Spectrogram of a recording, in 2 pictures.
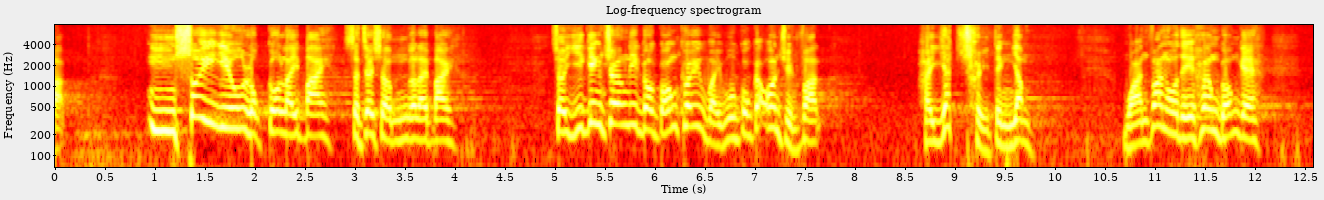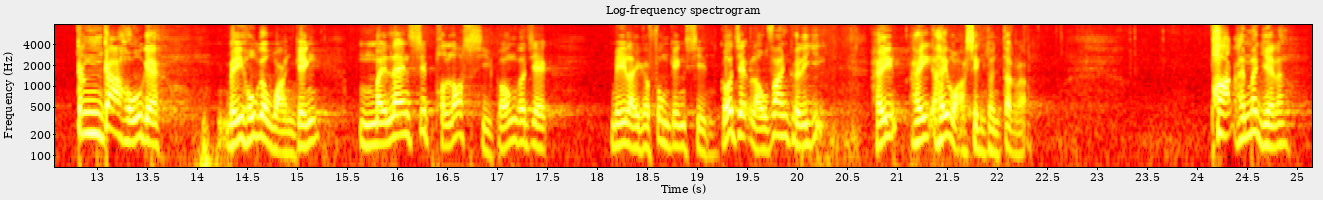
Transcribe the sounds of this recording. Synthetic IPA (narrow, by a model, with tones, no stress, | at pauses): m̩˨˩sɵ˥ɥjiː˧wlʊ˨kːɔː˧lɐ˨˧jpaː˧jsɐ˨t̚t͡sːɐ˧jsœː˨ŋm̩ː˨˧kɔː˧lɐ˨˧jpaː˧j | t͡sɐ˨wjiː˨˧k̬ɪ˥ŋt͡ʃœː˥ŋniː˥k̬ɔː˧kɔː˨˥ŋkʰɵ˥ɥwɐ˨˩jwuː˨kɔː˧k̪̚aː˥ɔː˥nt͡ʃʰyː˨˩nfaː˧t̚ | hɐ˨jjɐ˥t̚t͡ʃʰɵ˨˩ɥt̪ɪ˨˧ŋjɐ˥m | waː˨˩nfaː˥nŋɔː˨˧t̪e˨jɦœː˥ŋkɔː˨˥ŋkɛː˧ | kɐ˧ŋkaː˥ɦo˨˥wkɛː˧me˨˧jɦo˨˥wkɛː˧wa̰ː˨˩nkɪ˨˥ŋ | m̩˨˩hɐ˨jlɛː˥nsiː˥pʰɔ˨lɔː˥siː˨˩kɔː˨˥ŋkɔː˨˥t͡sɛː˨k̚ | me˨˧jlɐ˨jkɛ˧fʊ˥ŋkɪ˨˥ŋsiː˨nkɔː˨˥t͡sɛː˨˧k̚lɐ˨˩wfaː˥nkʰɵ˨˧t̪e˨jɪ˨hɐ˨˥jhɐ˨˥jhɐ˨˥jwa̰ː˨˩sɪ˧ŋt̪ɵ˨nt̪ɐ˥k̚lɐ̰ː˨ | pʰaː˧k̚hɐ˨jmɐ˥t̚jɛː˨˧lɛː˥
